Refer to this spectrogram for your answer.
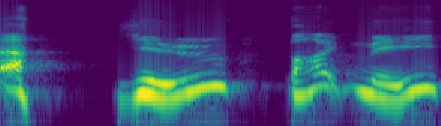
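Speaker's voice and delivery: big, loud, high, dragged-out shout. Hippo answers the snake's threat to bite him, shouting. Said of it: "shouted Hippo".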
